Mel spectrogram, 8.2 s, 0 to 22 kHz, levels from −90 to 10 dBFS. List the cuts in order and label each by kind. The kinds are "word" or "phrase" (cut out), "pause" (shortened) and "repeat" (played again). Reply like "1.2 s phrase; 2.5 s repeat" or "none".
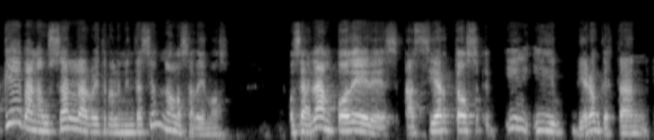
3.9 s word; 7.1 s word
